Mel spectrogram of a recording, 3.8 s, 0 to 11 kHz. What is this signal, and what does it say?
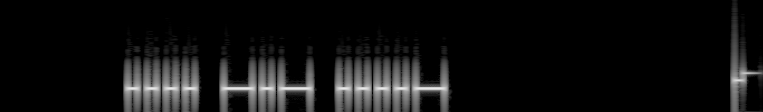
Morse code, heard as a keyed tone, about 25 wpm, 700 Hz. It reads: HK4
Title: Callsign Prefixes for Top 100 DXCC - 25wpm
